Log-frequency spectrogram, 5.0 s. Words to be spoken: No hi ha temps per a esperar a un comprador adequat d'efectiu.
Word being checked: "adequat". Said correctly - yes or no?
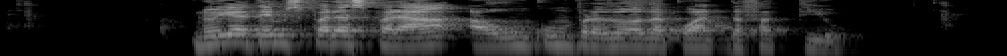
yes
